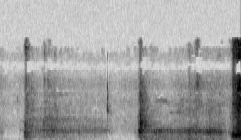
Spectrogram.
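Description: Near silence: faint room tone, with a slight rise in faint noise about one and a half seconds in.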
